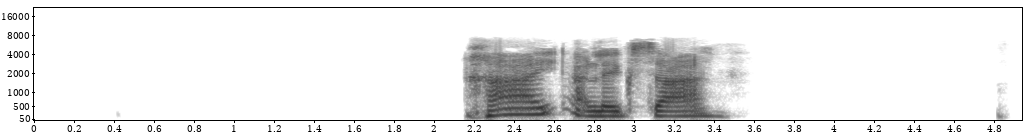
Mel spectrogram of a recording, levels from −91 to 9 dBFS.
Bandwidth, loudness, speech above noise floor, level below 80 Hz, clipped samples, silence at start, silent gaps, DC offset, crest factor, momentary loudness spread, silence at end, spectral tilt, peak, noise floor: 7.2 kHz; -16 LUFS; over 75 dB; -60 dBFS; under 0.1%; 2.15 s; none; under 0.1%; 20 dB; 10 LU; 1.5 s; -5 dB/octave; -2 dBFS; under -90 dBFS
